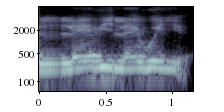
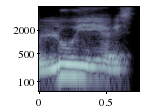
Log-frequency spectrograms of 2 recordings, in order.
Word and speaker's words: Lewy: por por cuerpos de lewy o louis que se pronuncian así diversos autores demencias frontotemporales enfermedad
